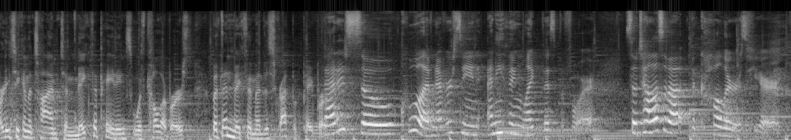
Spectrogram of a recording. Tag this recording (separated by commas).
Speech, Music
